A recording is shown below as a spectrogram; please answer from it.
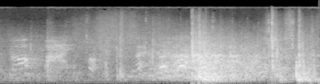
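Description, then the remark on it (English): A door slams shut partway through with a sharp, loud bang that rings out briefly, followed by a second softer knock, while people talk before and after. “Lock this door.”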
